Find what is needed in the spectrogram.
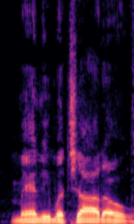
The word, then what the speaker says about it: Manny Machado: Manny Machado.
